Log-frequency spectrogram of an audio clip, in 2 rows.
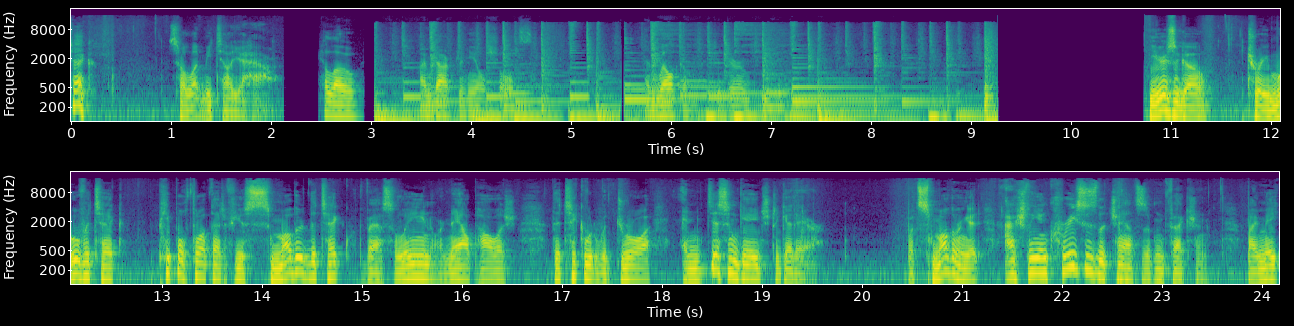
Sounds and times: Speech: 0:00.0 - 0:00.3, 0:01.0 - 0:02.9, 0:03.5 - 0:04.6, 0:05.7 - 0:07.0, 0:10.8 - 0:19.7, 0:20.4 - 0:24.1.

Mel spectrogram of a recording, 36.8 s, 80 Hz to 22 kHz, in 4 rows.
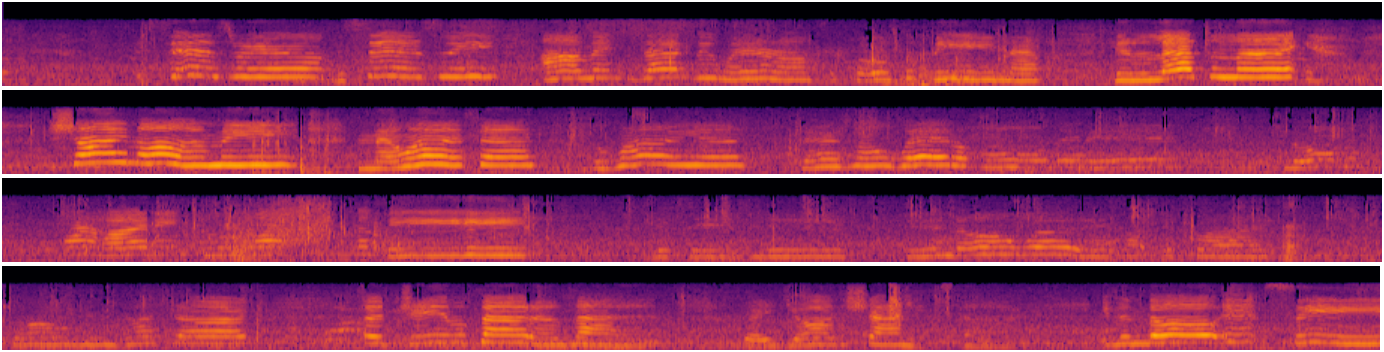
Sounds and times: Child singing: 0:00.9 - 0:17.1, 0:17.7 - 0:22.0, 0:22.7 - 0:36.7.

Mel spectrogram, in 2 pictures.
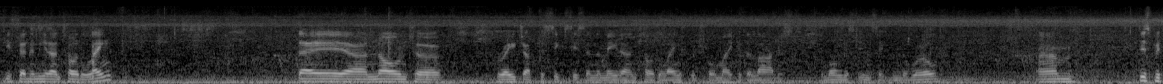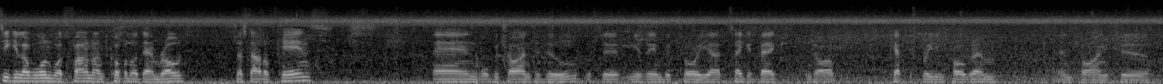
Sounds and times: Speech: 0:00.0 - 0:01.2, 0:03.0 - 0:04.4, 0:05.0 - 0:09.4, 0:10.4 - 0:10.8, 0:11.4 - 0:15.0, 0:16.0 - 0:20.0, 0:20.6 - 0:21.6, 0:22.2 - 0:23.2.

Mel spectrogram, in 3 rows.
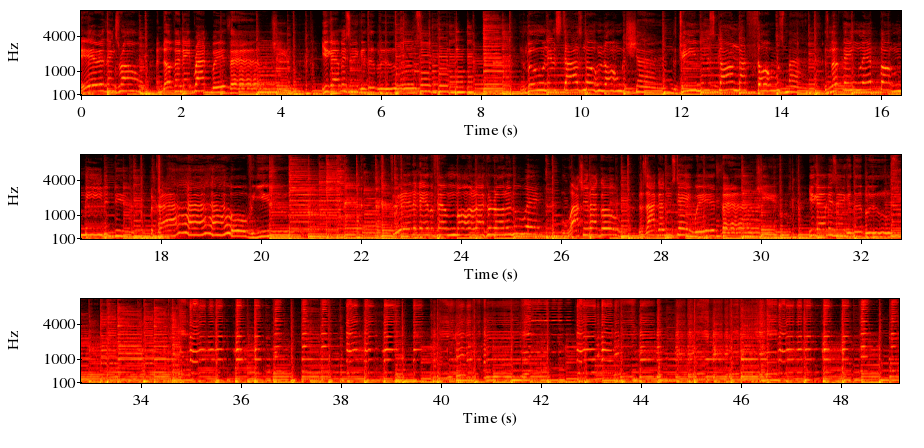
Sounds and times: Male singing: 0:00.0 - 0:07.2, 0:08.8 - 0:20.8, 0:22.6 - 0:32.9
Music: 0:00.0 - 0:49.1.

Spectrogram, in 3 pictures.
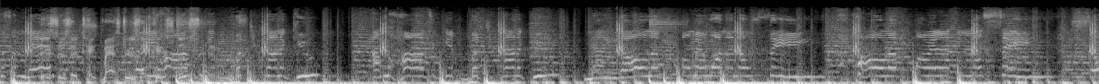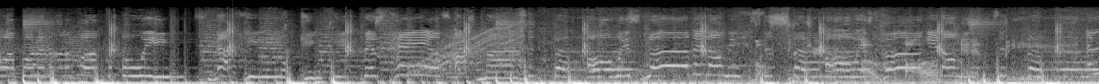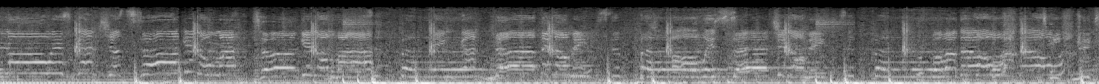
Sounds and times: Music: 0:00.0 - 0:32.9.

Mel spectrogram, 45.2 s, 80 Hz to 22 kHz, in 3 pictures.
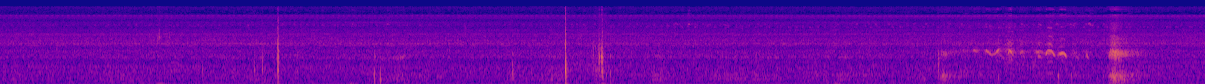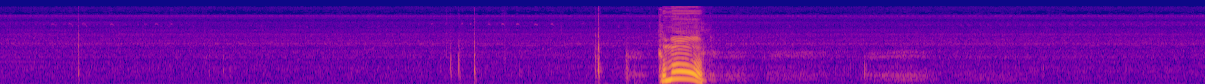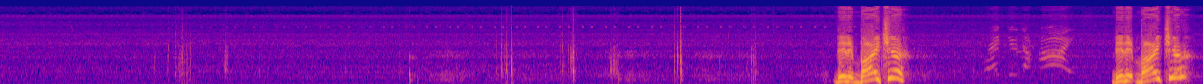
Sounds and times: Bird: 0:11.8 - 0:13.9.

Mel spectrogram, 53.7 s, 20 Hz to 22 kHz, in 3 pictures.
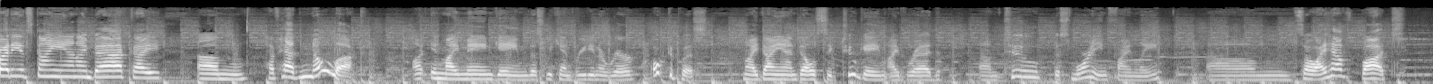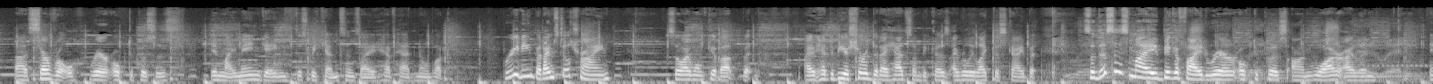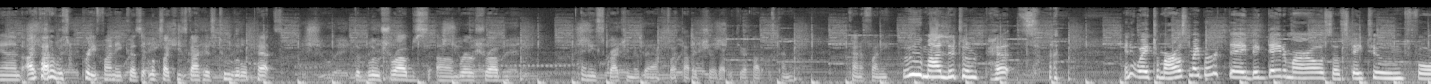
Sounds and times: Speech: 0:00.0 - 0:04.6, 0:05.2 - 0:14.5, 0:15.1 - 0:17.5, 0:18.1 - 0:23.4, 0:24.2 - 0:25.5, 0:26.3 - 0:27.4, 0:28.0 - 0:30.8, 0:31.5 - 0:35.1, 0:35.8 - 0:39.2, 0:40.3 - 0:42.2, 0:43.1 - 0:45.8, 0:46.4 - 0:49.0, 0:49.9 - 0:53.7
Music: 0:00.0 - 0:53.7.

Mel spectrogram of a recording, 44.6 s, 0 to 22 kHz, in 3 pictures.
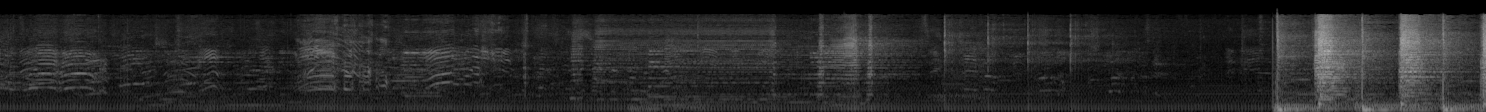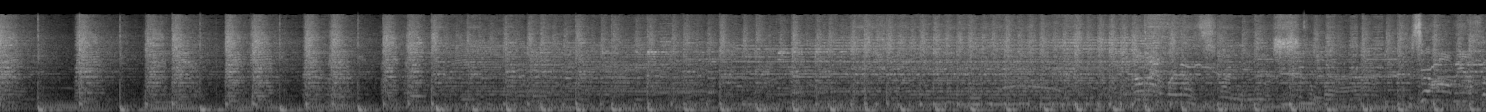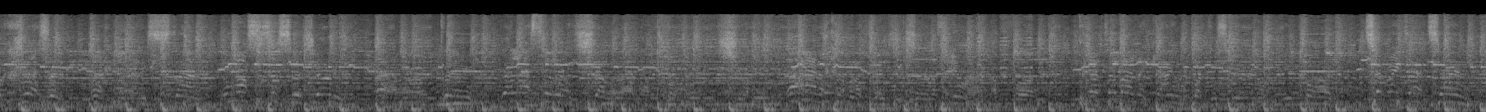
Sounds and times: Music: 0:05.7 - 0:10.8, 0:12.8 - 0:44.5.

